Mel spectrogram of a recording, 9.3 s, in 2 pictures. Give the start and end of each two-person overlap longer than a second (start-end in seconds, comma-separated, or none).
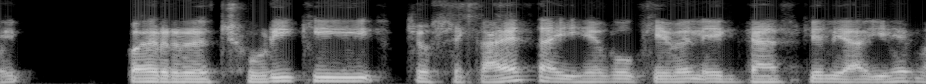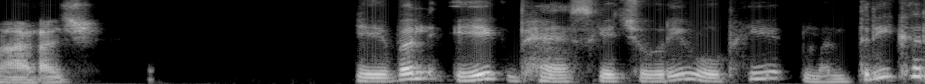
none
